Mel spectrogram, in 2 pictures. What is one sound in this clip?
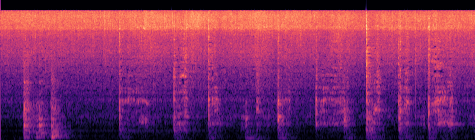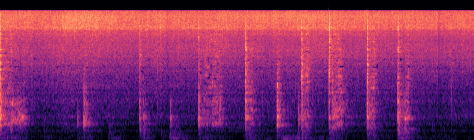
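A metal spoon scrapes and clinks against a frying pan.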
